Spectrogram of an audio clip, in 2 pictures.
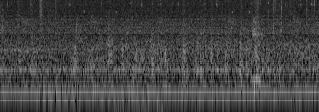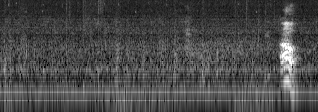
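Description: Footsteps crunch on snow at a steady walking pace.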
